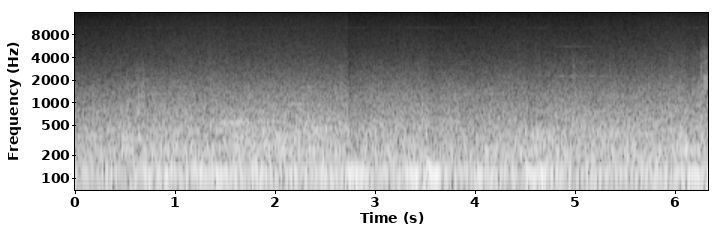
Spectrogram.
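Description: Steady low rumble of room noise in a large conference hall, with no distinct events.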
